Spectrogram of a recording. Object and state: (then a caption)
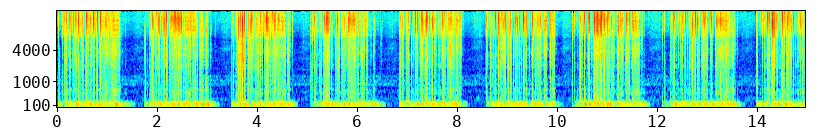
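Metal microphone grille scratched. Long acrylic nails on both hands scratch the metal mesh grille of a black desktop USB condenser microphone. Nine separate bursts of rapid scratching, each about a second and a half long and split by short silences, come through as a heavy low rumble under a bright, fizzy hiss.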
